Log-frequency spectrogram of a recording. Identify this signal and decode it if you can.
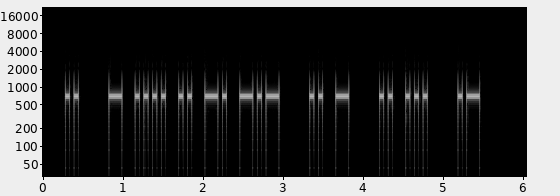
Morse code, heard as a keyed tone, about 22 wpm, 700 Hz. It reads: I THINK IT IS A
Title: Sets of 5 Words Encore 22wpm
